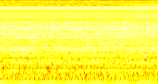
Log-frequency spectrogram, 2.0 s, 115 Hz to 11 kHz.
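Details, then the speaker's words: Smithy 409 mill, new, started from control panel and run forward: smooth constant hum with faint steady high whine, no knocking or grinding; normal spindle operation. "So you turn it on, hit start, you're gonna hear everything power up. Hit forward."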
